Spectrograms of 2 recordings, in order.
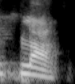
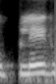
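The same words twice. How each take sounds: First: प्लाक, pronounced 'plaak', hard k ending; correct term plaque. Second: प्लेग, the misreading: 'playg', voiced g ending; misreading as plague. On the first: Teacher giving students the right term, प्लाक said as 'plaak'. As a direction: say प्लाक with long 'aa' and final k. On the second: Teacher warning students off a misreading, प्लेग said as 'playg'. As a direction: say प्लेग with a long 'ay' and final g. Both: Shown as a demonstration. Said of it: "इसको प्लेग मत पढ़ना".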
